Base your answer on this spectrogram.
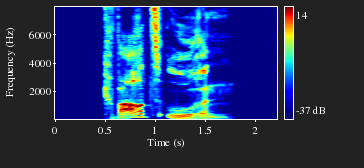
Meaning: plural of Quarzuhr
- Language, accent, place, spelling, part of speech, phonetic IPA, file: German, Germany, Berlin, Quarzuhren, noun, [ˈkvaʁt͡sˌʔuːʁən], De-Quarzuhren.ogg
